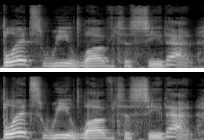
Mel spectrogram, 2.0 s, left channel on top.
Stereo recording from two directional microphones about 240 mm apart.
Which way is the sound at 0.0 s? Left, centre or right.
Centre.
